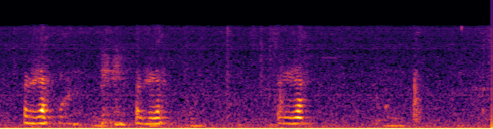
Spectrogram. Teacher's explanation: الر الر الر حركة كده سريعة، دي اسمها راتروفلكس، راترو يعني ورا، فبيبتدي المار قدام ويعدي بسرعة يا دوبك لامس خفيف سقف الحلق. صوت الر دايما بيبقى لمسة خفيفة بحيث ان الهواء ممكن يعدي برضه ويعمل زي الموجات اللي احنا ايه بنسمعها، لكن مبيبقاش قافل زي اللام، اللمسة خفيفة قوي ممكن تعدي حاجة. · اللسان بترفع لفوق، وطرف اللسان يا دوبك بيعدي المار قدام. الر الر الر حركة كده سريعة، دي اسمها راتروفلكس، راترو يعني ورا، فبيبتدي المار قدام ويعدي بسرعة يا دوبك لامس خفيف سقف الحلق.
